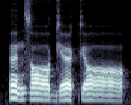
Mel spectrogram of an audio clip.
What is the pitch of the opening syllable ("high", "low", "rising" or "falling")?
falling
